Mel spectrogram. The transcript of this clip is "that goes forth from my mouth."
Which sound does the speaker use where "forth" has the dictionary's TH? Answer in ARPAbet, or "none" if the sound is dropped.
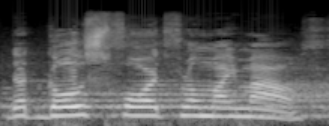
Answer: T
